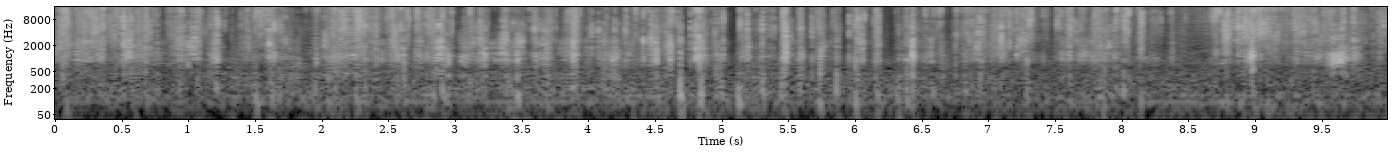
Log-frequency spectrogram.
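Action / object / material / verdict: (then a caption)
scrape / tissue paper roll in thin plastic wrap / plastic film / none. Fingertips and nails scratch and press the thin plastic film on the top end of a large tissue paper roll held in hand. It makes continuous, dense, bright crinkling and crackling with many sharp little snaps and almost no low end. The activity stays steady throughout, with slightly louder bursts of crinkle near the end.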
